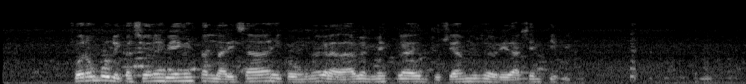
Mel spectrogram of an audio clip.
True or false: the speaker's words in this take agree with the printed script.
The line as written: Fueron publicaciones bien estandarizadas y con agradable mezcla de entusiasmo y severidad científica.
false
